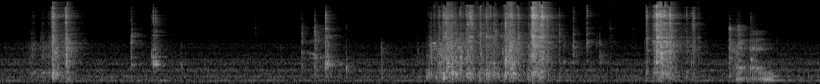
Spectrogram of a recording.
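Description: New metal canning jar lids from a fresh pack are handled and set down, giving scattered light clinks and clatters in bursts, louder toward the end, with no talking.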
